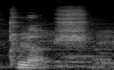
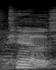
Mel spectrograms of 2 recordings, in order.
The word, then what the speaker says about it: Kölsch: Klosch, I think it's pronounced. You're probably going to correct me. I think it was Kölsch.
